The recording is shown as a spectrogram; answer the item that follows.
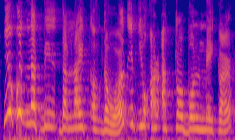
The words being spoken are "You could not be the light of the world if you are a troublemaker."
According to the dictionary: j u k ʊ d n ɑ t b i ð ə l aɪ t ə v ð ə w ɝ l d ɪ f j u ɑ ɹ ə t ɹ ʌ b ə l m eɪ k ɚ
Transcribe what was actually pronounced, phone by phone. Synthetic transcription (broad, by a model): j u k ʊ d n ɑ t b i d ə l aɪ t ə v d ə w ɝ l d ɪ f j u ɑ ɹ ə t ɹ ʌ b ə l m eɪ k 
